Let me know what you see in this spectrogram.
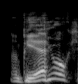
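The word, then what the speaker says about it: Björk: I said Bork. Is that right? Bork. Yeah.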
